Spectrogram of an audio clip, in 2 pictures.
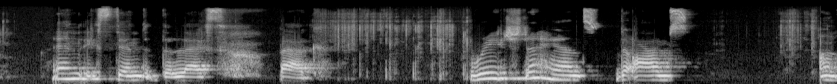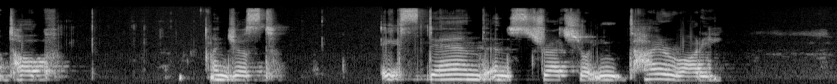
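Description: A young woman speaks calmly and softly, close to a microphone.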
